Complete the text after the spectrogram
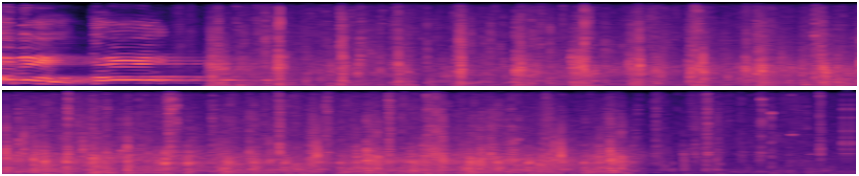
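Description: Many boots march in step across hard ground.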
